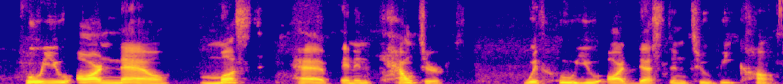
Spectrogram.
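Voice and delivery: slow, measured, deliberate word-by-word delivery. Reading someone's quote aloud so everyone hears it, reading slowly. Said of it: "I'm gonna read it slow".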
